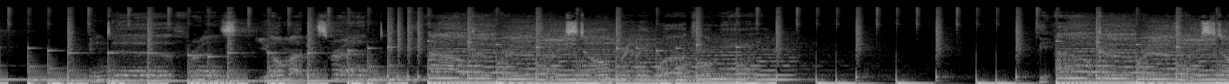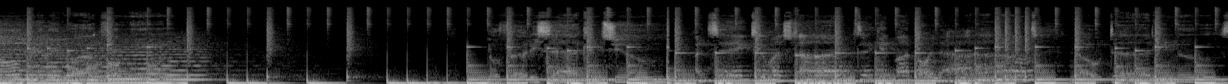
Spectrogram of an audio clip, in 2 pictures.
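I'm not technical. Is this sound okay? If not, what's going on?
No. At 18.96 to 18.98 s there is a very brief glitch caused by damaged data in a compressed stream. A small piece of the stored file was wrong, so the player couldn't make sense of it and produced a brief glitch while it found its place again.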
